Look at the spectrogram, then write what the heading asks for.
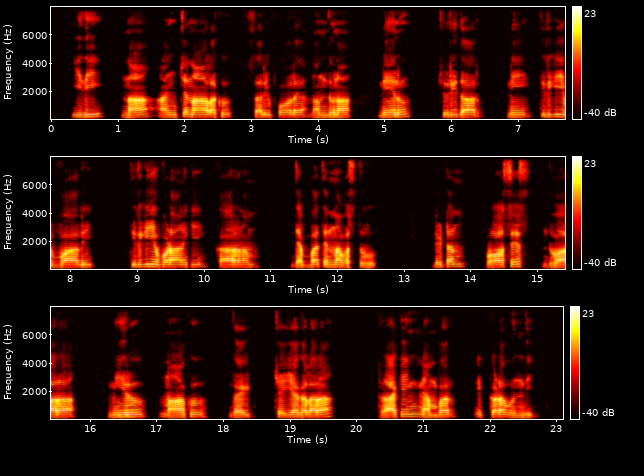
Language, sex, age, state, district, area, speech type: Telugu, male, 18-30, Andhra Pradesh, Krishna, urban, read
